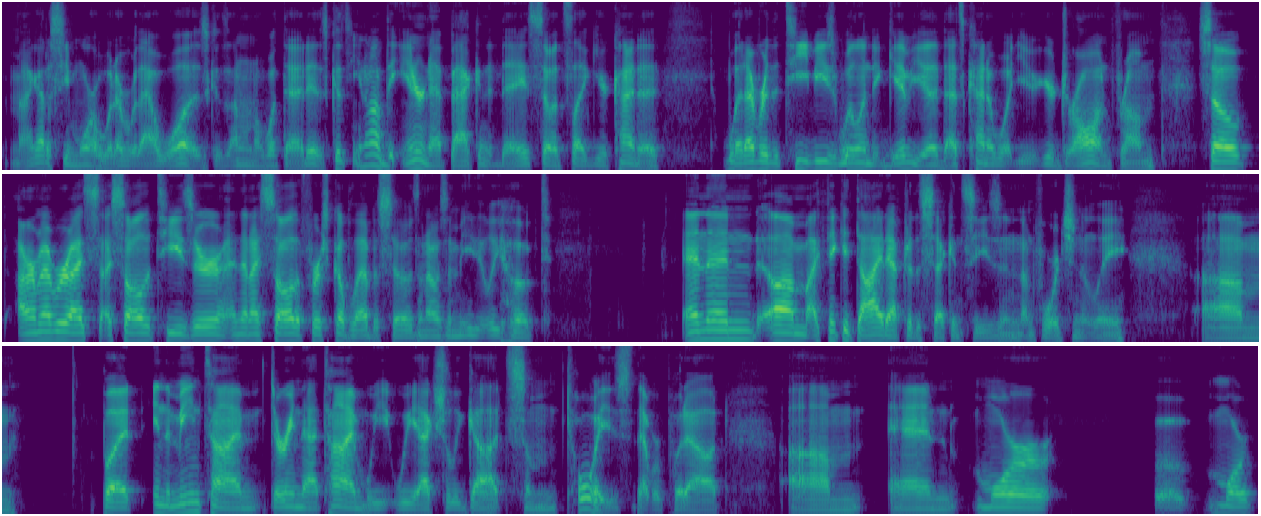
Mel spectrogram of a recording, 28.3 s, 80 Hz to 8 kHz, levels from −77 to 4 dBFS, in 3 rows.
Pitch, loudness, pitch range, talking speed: 115 Hz, -24 LUFS, 100-135 Hz, 220 wpm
